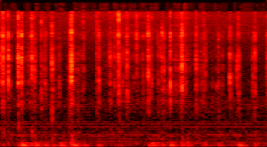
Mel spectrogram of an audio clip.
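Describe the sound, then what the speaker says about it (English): Fast, uneven clatter of fingers typing on a computer keyboard, close and fairly quiet, with irregular bursts of keystrokes and no voices. "Who's typing? Is that you typing?"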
